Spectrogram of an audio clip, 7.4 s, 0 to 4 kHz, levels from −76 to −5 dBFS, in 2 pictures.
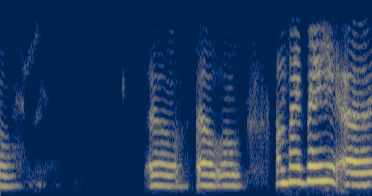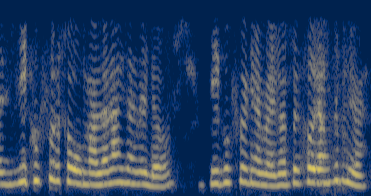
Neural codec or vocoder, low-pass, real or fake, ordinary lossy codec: codec, 16 kHz, 2 kbps, FreqCodec, smaller model; 3.6 kHz; fake; AAC, 32 kbps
